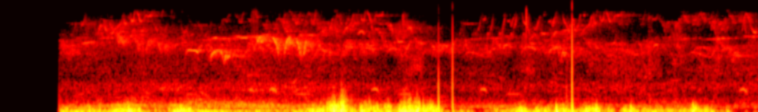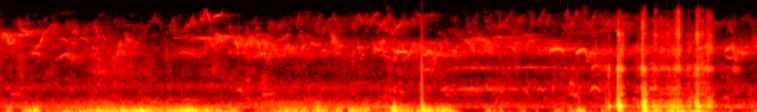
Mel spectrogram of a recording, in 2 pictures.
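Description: Small birds chirping and singing in many short, quick calls, while wind buffets the microphone in irregular low gusts, strongest over the first half.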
